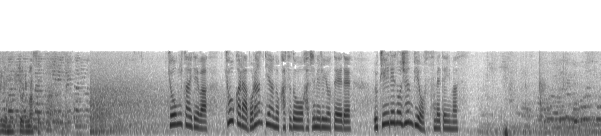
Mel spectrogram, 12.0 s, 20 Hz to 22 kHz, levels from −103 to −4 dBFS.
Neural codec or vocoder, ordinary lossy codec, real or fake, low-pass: none; MP3, 32 kbps; real; 5.4 kHz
